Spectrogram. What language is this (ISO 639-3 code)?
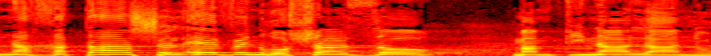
heb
